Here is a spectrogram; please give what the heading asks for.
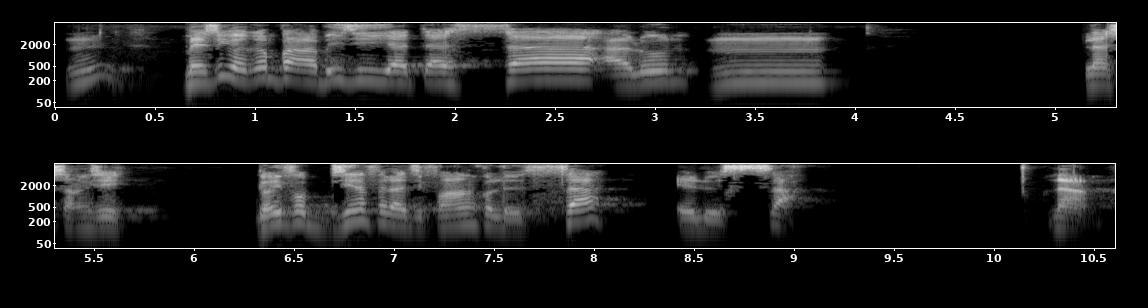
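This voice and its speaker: A man teaching Quran recitation, slowly repeating letter sounds and checking in with listeners. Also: fairly high pitch, fairly bright tone. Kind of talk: spoken lesson on Arabic letter pronunciation.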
